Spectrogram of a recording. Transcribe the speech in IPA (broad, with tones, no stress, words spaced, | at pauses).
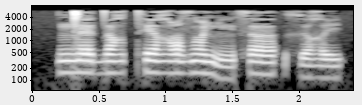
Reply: ŋ͡ǀɛ˥ dɐ˥ʁtʰe˥ʁɘ˥ zˤĩ˥ɲĩ˩ sɐ˥ | xɨ˩ʁi˩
